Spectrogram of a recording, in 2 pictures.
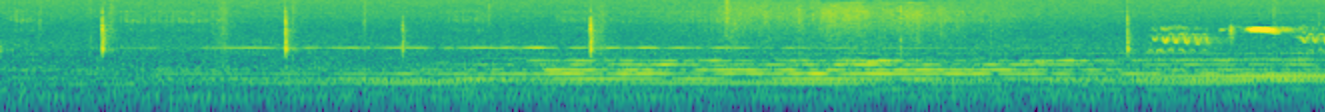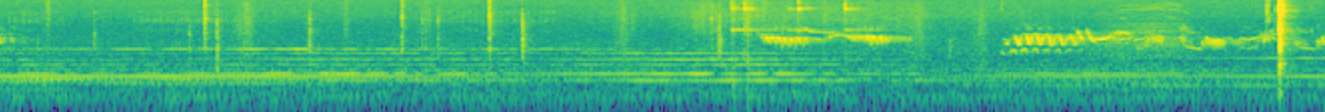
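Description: A small bird, pursued by a cat, lets out a few faint, brief chirps at intervals over a steady tonal hum and scattered light ticks, with no voices.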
